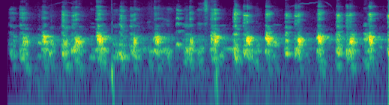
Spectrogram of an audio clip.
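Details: Female chukar partridge calling: a steady run of short, clucking chuck notes, about two per second, fairly even in loudness and spacing, with no other clear sounds.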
